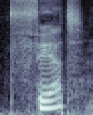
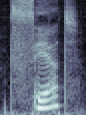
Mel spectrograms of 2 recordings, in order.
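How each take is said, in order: Both takes have the same delivery.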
